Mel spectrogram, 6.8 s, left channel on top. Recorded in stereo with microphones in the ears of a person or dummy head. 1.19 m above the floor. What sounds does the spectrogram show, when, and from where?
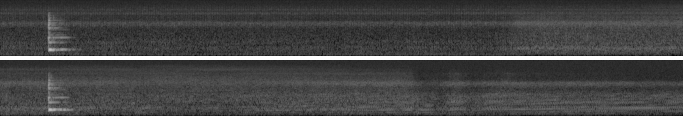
0.5 s a cowbell: 5° left (ahead or behind), 1.8 m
